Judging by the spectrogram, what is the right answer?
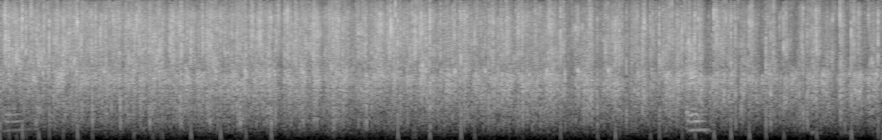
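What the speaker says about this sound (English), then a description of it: "So I think we just deserve another big applause to Simone." An audience at a cinema grand-opening event applauds steadily, dense clapping filling the whole stretch at an even level, with voices faintly mixed in beneath it.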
